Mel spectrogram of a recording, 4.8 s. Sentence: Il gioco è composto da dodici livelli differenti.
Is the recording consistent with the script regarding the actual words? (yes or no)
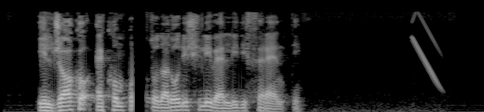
yes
